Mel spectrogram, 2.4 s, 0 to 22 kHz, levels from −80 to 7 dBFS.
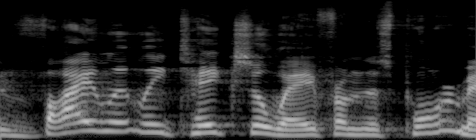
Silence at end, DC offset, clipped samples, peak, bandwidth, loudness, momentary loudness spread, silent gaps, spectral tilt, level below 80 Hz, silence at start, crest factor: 0 s; under 0.1%; under 0.1%; -4 dBFS; 18 kHz; -21 LUFS; 6 LU; none; -5.5 dB/octave; -78 dBFS; 0 s; 18 dB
